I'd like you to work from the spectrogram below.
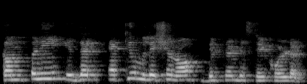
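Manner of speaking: very slow, word by word for note-taking; dictation pace. Shown as a demonstration. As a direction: dictate it slowly so they can write. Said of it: "लिखो अपने पास".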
